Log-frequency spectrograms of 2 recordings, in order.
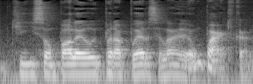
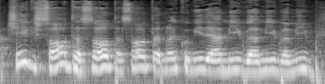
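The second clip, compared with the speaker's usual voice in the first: urgent, raised voice, rapid repeats; tiger owner commanding; 3 semitones higher, 3 dB louder than usual. Acted. Owner telling the tiger to release a child, acted urgency. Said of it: "Aí eu vou falar".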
